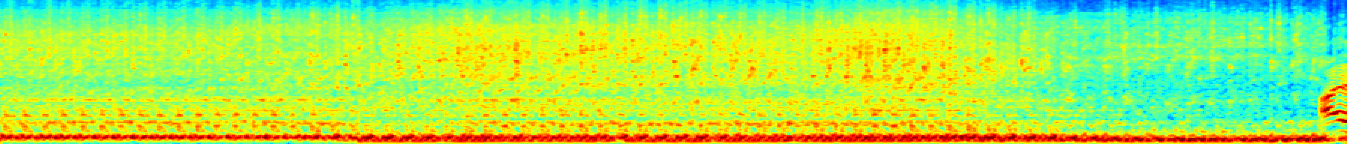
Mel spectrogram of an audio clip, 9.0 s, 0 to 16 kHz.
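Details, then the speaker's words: Brand-new 350 Chevy V8 with fuel injection at first start on the test stand, timing set to 10° advance: steady, even idle with a smooth regular beat and no knocks, misses or ticks. Normal idle of a fresh engine. "think that's incredible how a brand new engine started like that with that fuel injection on it."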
